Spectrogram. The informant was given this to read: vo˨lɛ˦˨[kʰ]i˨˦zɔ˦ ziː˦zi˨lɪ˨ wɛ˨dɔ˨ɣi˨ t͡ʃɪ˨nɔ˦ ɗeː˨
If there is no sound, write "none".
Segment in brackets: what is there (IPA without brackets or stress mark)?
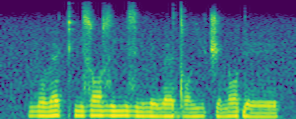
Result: kʰ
